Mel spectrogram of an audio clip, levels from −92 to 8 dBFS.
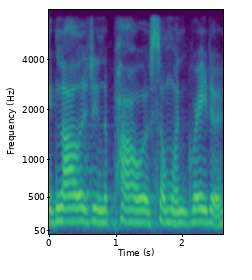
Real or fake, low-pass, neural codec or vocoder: real; 7.2 kHz; none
